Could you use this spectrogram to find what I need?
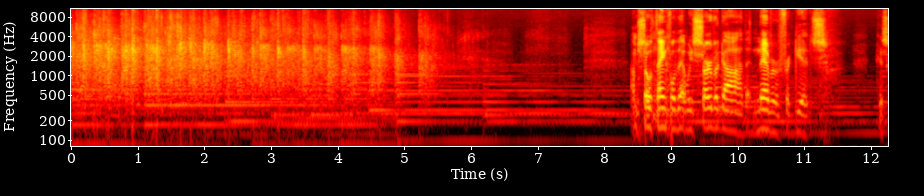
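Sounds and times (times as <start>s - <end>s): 
audience clapping hands: 0.0s - 6.1s
speech: 8.4s - 11.4s.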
